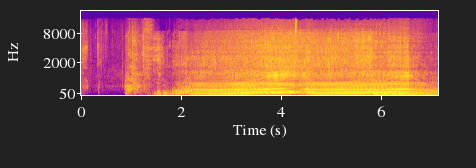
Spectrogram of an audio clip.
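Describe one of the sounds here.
A motorcycle engine rumbles and revs.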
